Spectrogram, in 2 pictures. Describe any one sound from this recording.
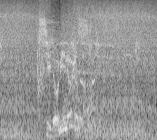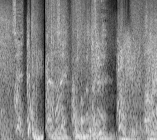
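Punches and kicks land with sharp electronic impact sounds.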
